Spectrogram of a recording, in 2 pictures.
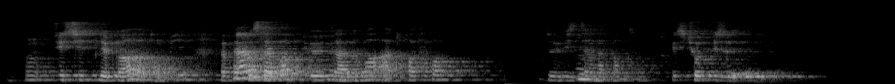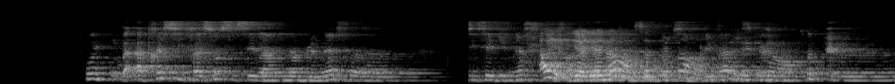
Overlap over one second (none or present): present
